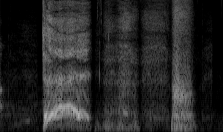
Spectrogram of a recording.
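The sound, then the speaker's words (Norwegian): A loud exhale after holding the breath bursts out with a strained, voiced edge, followed by a few softer breathy puffs and one more short, forceful breath near the end. “Dere kan puste nå!”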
